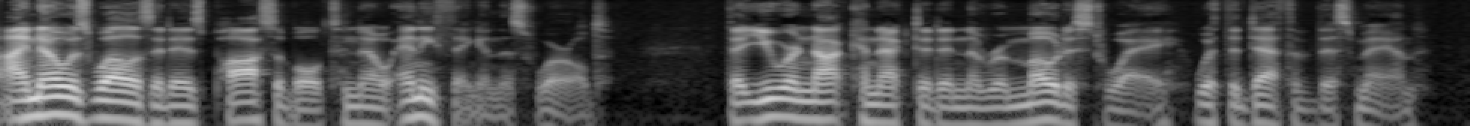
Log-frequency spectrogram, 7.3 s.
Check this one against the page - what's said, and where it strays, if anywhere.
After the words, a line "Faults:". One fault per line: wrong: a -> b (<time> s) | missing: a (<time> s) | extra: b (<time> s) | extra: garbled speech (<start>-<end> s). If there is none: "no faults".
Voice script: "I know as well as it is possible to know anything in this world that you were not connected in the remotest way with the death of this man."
"I know as well as it is possible to know anything in this world that you were not connected in the remotest way with the death of this man."
Faults:
no faults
